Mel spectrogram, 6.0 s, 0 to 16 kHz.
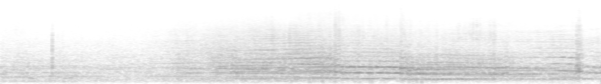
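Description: Several GT sports race cars race past together on the track at the 2023 WeatherTech SportsCar Championship race in Indianapolis, their engines roaring, harmonic whine swelling louder midway and holding steady, with a few sharp transient clicks over the continuous high-revving drone.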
